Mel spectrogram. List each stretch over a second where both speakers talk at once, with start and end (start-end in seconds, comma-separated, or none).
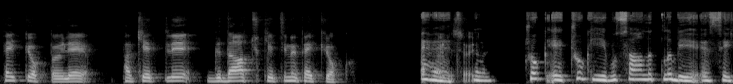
none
